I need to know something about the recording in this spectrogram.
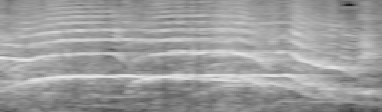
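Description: A long, shrill scream held for about two seconds. It rises at the start, holds one high pitch and drops away at the end.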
